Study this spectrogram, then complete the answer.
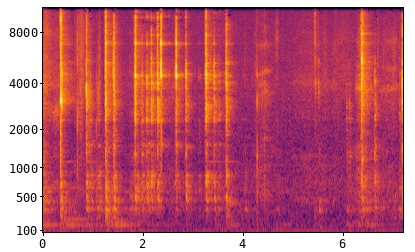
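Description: A customer's bicycle wheel having its spokes tightened with a broken spoke under repair, a run of sharp, irregular metallic clicks and ticks close by, with quieter gaps between bursts.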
